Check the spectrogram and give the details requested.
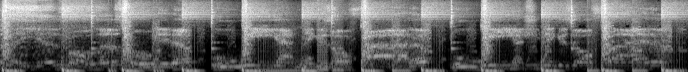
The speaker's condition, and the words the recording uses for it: None; typical speech.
